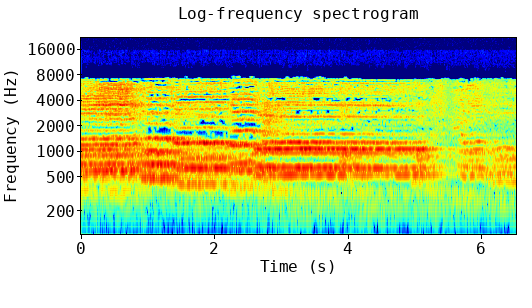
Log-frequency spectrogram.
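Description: Mixed Swiss yodel choir singing a Jutz, a wordless natural yodel, a cappella in sustained full chords. The voices drop away briefly between phrases near the end, then come back in.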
